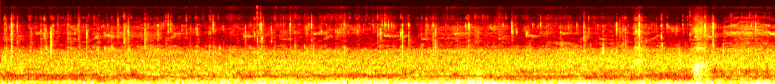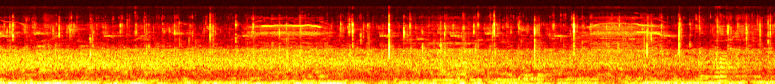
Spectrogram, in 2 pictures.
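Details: A Chow Chow puppy eats its dinner noisily, with steady crunching, smacking and clicking bites.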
